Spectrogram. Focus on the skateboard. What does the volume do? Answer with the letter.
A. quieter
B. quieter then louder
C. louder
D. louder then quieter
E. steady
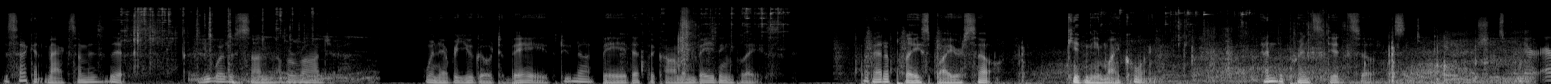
C.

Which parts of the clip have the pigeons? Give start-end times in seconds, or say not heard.
1.9-3.8.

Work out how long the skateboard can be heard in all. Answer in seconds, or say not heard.
7 s.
